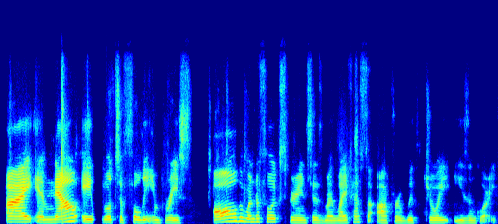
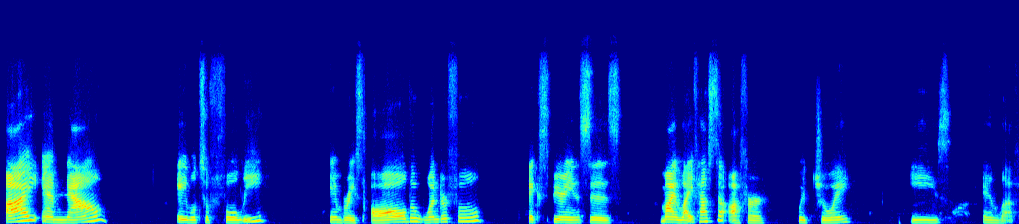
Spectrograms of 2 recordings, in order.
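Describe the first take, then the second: First: It is said at a normal speed. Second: It is said slowly.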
